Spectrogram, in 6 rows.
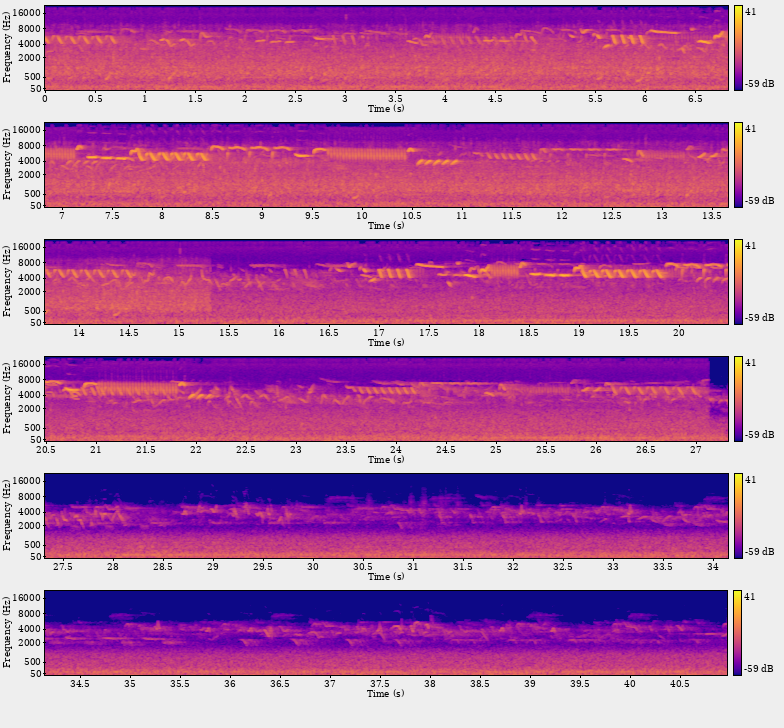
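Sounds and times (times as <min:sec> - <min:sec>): faint chorus of bird chirps: 0:00.0 - 0:27.2
songbirds trilling: 0:00.0 - 0:27.2.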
